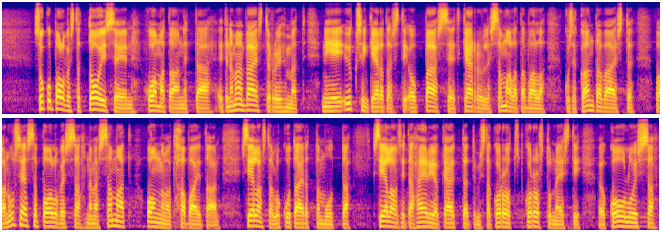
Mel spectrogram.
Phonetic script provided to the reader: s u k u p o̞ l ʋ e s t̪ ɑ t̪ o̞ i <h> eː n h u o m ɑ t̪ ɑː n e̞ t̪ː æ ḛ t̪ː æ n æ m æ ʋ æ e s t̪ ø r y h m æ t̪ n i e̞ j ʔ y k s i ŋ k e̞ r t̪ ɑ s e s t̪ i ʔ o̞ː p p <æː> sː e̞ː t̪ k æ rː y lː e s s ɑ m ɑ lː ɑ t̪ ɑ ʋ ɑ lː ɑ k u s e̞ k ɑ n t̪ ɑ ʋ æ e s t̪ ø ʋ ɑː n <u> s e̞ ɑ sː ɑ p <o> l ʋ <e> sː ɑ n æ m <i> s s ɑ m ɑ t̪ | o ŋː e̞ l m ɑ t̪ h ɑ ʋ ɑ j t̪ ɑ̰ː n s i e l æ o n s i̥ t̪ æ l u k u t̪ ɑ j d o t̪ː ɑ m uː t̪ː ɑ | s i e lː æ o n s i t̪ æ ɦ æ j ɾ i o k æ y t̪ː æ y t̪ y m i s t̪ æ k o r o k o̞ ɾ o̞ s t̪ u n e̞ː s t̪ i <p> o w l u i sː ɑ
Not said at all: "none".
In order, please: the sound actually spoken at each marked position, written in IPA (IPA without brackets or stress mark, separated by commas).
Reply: s, æː, u, o, e, æ, k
